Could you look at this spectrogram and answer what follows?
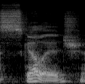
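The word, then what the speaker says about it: Skellige: So, I'm playing Skeleage, I think is how it's pronounced.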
